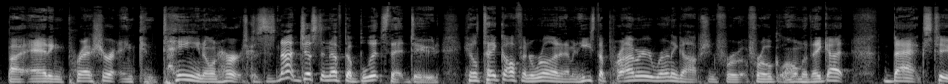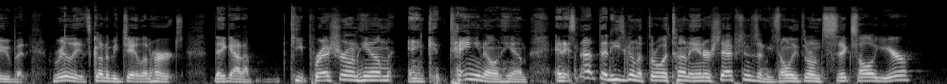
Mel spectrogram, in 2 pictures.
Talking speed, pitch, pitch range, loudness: 230 wpm, 165 Hz, 130-195 Hz, -18 LUFS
